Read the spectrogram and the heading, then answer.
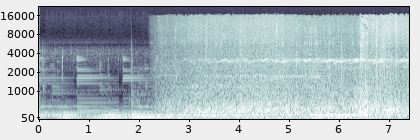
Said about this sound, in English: Outside of the Faulkner School a little bit later, the cars slowly roll past the school and park.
